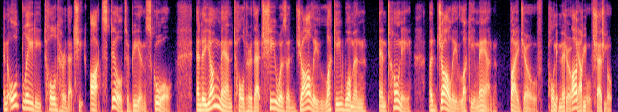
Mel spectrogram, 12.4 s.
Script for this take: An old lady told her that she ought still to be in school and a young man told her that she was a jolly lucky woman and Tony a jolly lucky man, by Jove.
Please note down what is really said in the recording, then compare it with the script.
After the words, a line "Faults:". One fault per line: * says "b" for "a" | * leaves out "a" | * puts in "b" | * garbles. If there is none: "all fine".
An old lady told her that she ought still to be in school and a young man told her that she was a jolly lucky woman and Tony a jolly lucky man, by Jove. [garbled]
Faults:
* garbles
